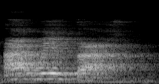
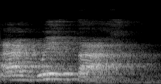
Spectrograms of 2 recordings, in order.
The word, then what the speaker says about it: aguentar: Mas percebam que, olha lá, eu pronunciando aguentar com trema, aguentar, ou aguentar sem o trema, percebam que a pronúncia ela não se alterou.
